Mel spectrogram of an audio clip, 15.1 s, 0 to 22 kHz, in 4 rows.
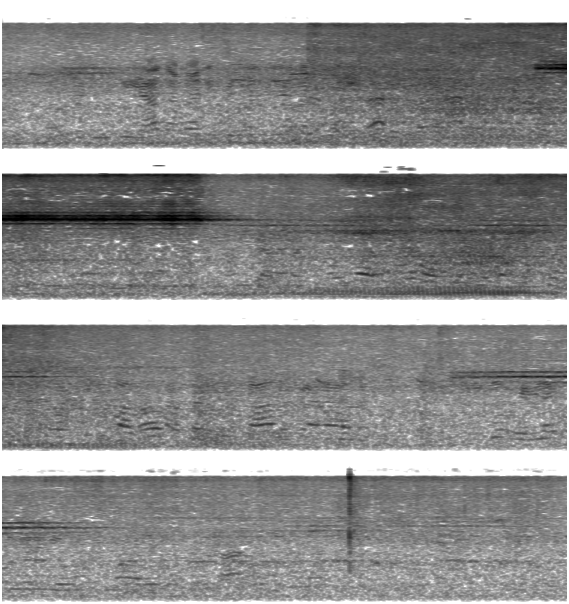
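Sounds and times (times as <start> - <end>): vehicle noise: 0.0 - 15.0.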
